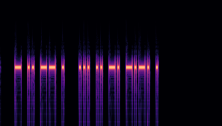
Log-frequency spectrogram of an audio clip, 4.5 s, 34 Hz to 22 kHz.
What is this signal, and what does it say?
Morse code, heard as a keyed tone, about 27 wpm, 700 Hz. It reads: TIME SINCE
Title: Speed-Racing - Sets of 5 Words 28wpm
